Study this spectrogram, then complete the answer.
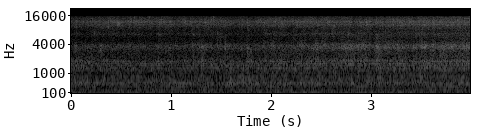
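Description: Chicken pieces for black pepper fried chicken fry in hot oil over medium heat, giving a faint, steady, even sizzle with no talk.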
